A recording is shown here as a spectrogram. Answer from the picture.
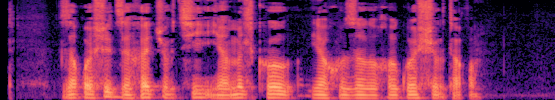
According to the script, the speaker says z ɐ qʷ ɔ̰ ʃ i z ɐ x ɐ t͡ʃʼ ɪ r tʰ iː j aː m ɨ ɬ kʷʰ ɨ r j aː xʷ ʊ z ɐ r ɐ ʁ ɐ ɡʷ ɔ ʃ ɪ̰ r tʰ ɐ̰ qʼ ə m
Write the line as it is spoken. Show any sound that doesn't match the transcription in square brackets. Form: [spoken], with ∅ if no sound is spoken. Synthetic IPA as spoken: z ɐ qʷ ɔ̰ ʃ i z ɐ x ɐ t͡ʃʼ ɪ r tʰ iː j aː m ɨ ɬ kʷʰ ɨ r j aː xʷ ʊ z ɐ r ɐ ʁ ɐ ɡʷ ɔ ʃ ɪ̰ r tʰ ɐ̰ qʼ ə m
